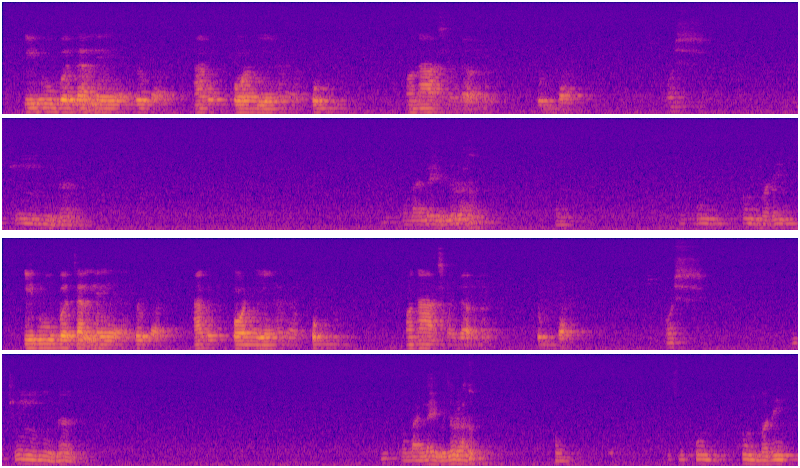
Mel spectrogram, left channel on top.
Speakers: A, on the right; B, on the right.
A: ꯏꯔꯨꯕ ꯆꯠꯂꯦ ꯑꯗꯨꯒ ꯑꯗꯣ ꯐꯣꯟ ꯌꯦꯡꯉꯒ ꯄꯨꯡ ꯃꯉꯥ ꯁ꯭ꯋꯥꯏꯗ ꯑꯃꯨꯛ ꯇꯨꯝꯕ
B: ꯑꯁ ꯀꯃꯥꯏ ꯂꯩꯕꯗꯨꯔꯣ ꯑꯩꯁꯨ ꯄꯨꯡ ꯄꯨꯡ ꯃꯔꯤ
